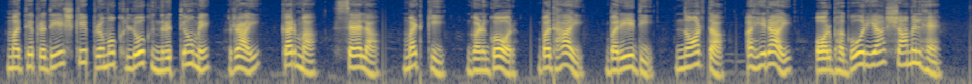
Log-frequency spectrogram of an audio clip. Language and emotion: Hindi, neutral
